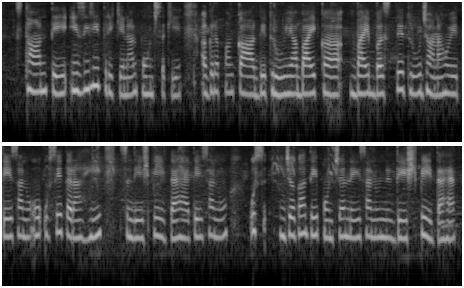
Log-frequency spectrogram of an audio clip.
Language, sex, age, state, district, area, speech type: Punjabi, female, 18-30, Punjab, Hoshiarpur, rural, spontaneous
